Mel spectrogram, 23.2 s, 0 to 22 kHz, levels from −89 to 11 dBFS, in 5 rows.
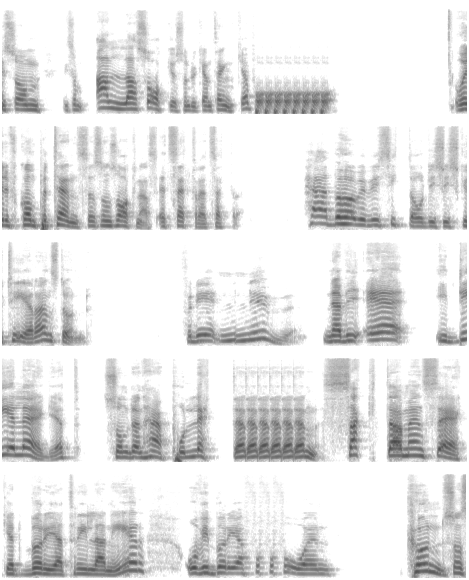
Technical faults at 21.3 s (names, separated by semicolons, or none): repeated frames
